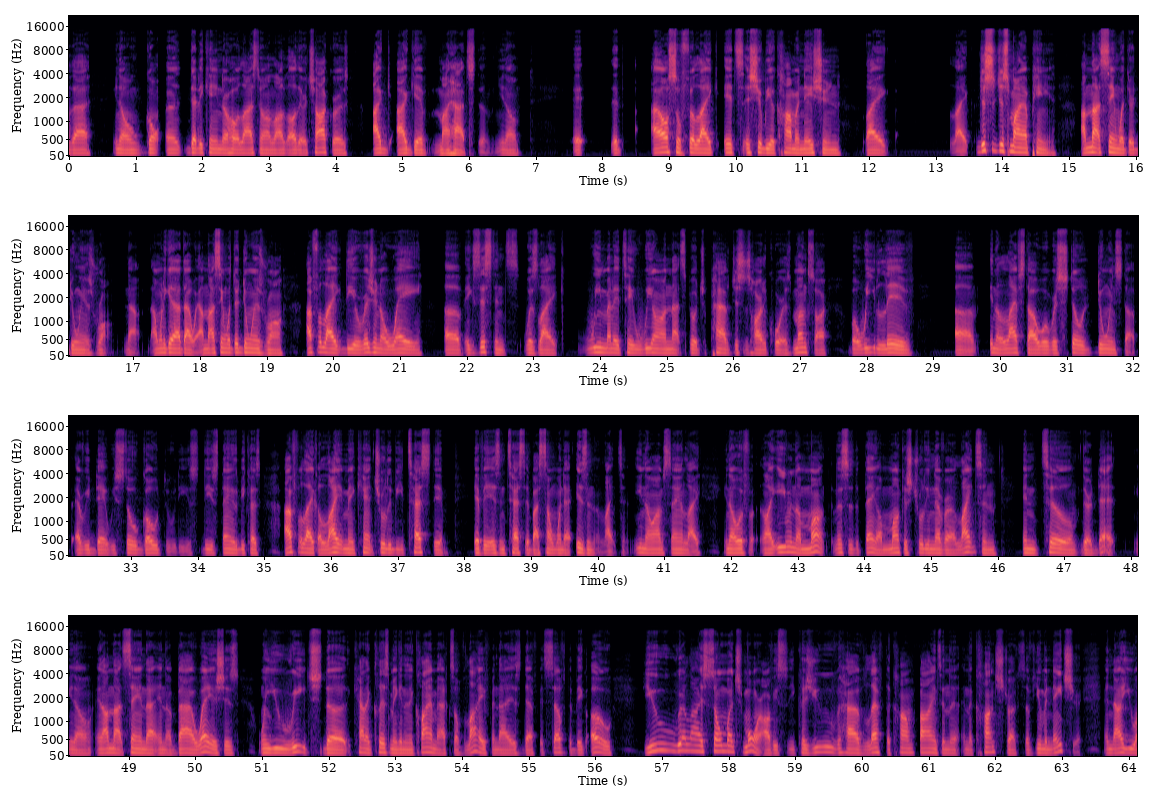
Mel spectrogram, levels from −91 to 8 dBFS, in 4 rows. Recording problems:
abrupt cut into speech; at the start and the end

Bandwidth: 14.5 kHz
